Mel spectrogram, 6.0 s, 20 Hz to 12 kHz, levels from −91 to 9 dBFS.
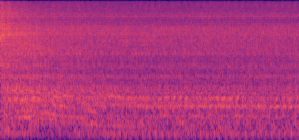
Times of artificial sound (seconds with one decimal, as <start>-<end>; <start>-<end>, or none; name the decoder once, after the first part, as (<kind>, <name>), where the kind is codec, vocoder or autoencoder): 0.0-6.0 (vocoder, Vocos)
